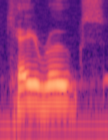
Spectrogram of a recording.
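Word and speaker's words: κῆρυξ: you look it up in the Greek is kurix sometimes you'll see that word used uh where Apostle is but but he was a preacher he was a courage or k Rooks actually is how that's pronounced which means to be a Herald or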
